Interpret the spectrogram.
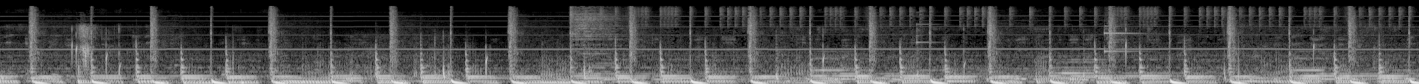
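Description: A switching power supply in the chain is running in an audible burst mode or beating with another supply for the whole clip, leaking a switching whistle into the audio. It sits near 2 kHz, wandering between about 1.94 and 2.02 kHz, roughly 20 dB below the sound.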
